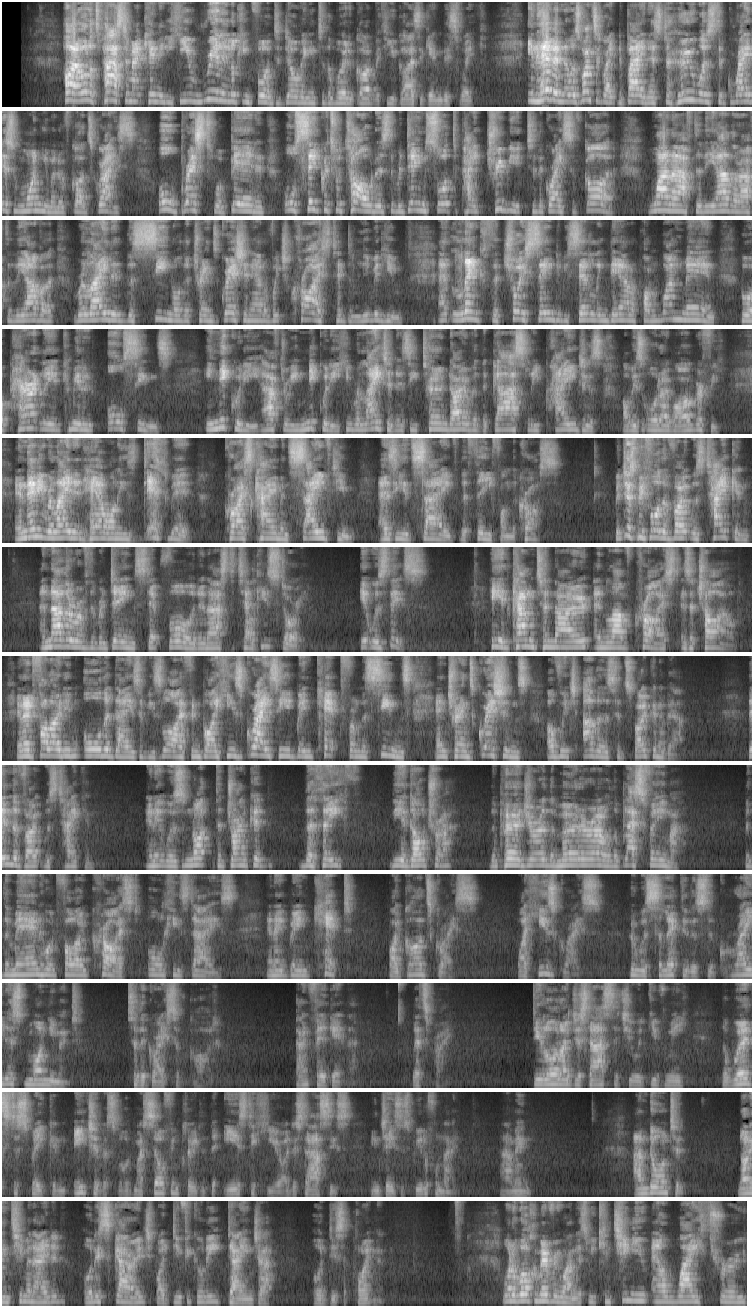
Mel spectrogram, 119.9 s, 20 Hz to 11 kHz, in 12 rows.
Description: To view the Full Service from 29th November 2020 on YouTube, click here.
